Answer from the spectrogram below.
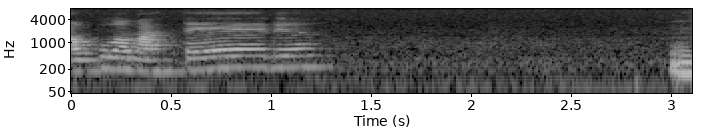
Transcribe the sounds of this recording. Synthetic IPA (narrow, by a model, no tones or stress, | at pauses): awkulɐmat̪ɛɾiɐ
